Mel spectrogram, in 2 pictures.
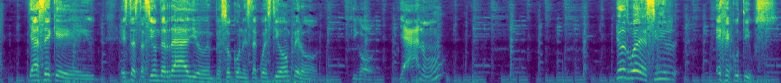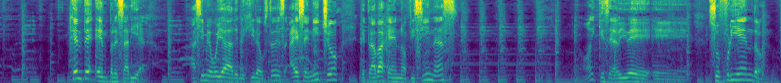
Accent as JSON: {"language": "Spanish", "country": "Mexico", "said": "Como pueblo mexicano, vuelvo a invitar a todos"}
